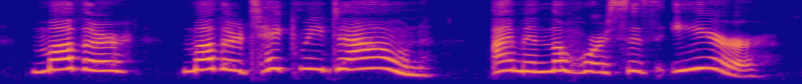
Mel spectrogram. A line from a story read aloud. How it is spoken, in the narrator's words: Tom called out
